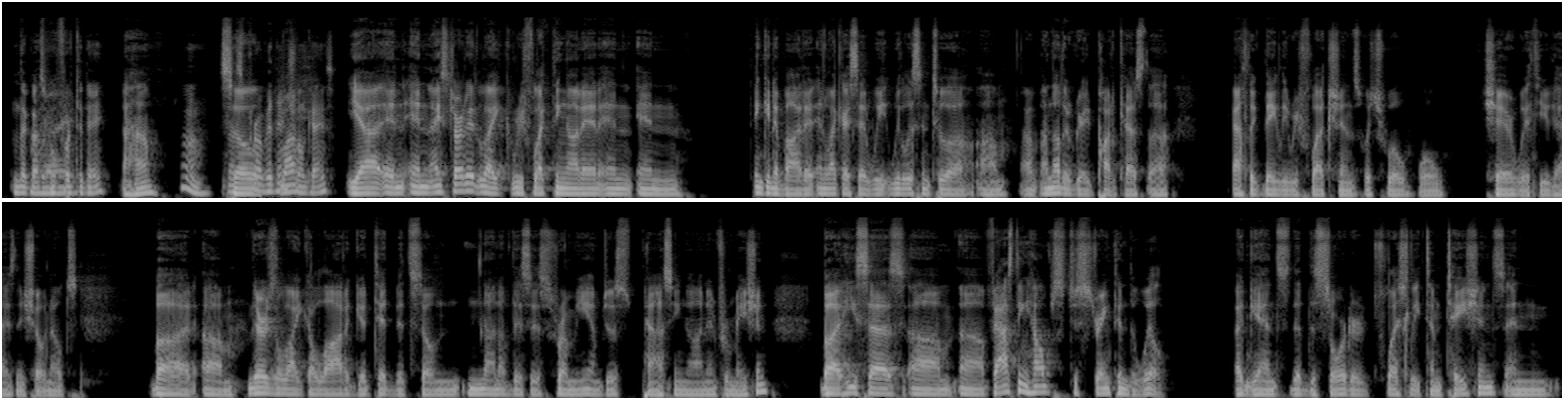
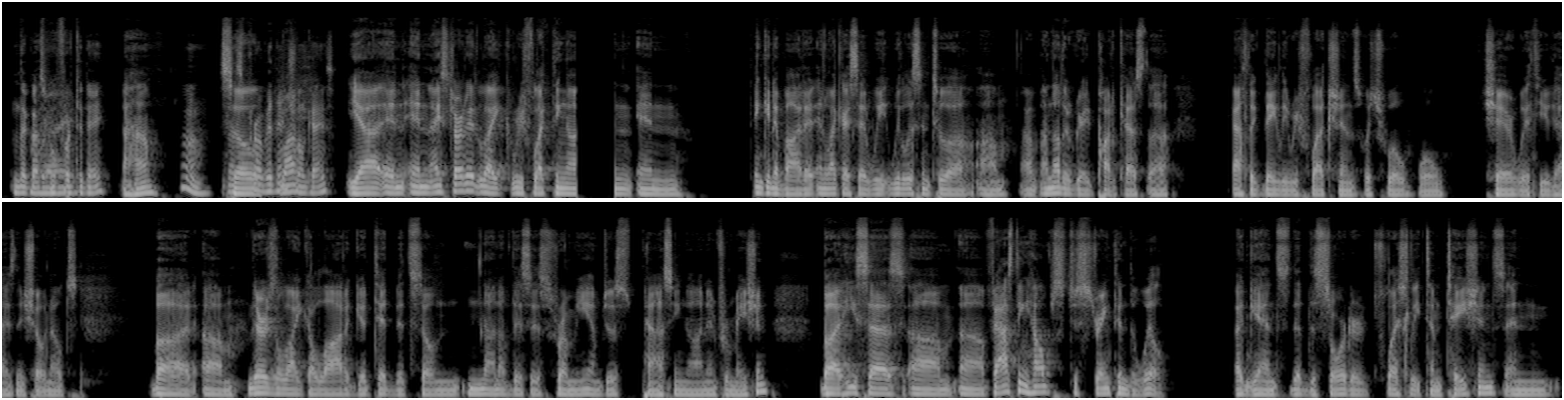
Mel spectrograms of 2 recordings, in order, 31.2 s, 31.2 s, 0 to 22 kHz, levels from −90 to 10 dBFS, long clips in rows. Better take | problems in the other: first | audio cutting out; at 6 s

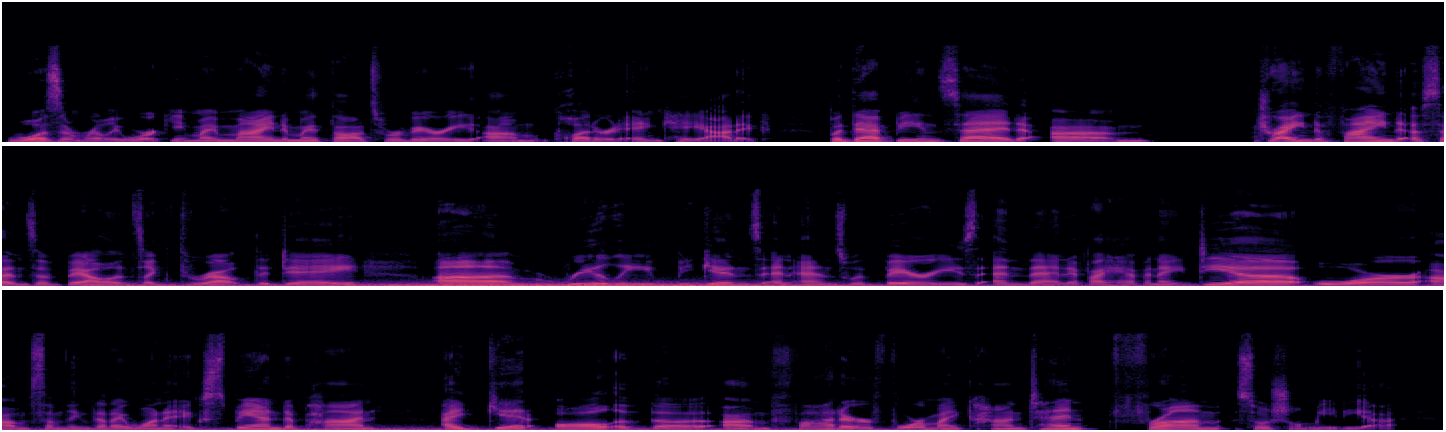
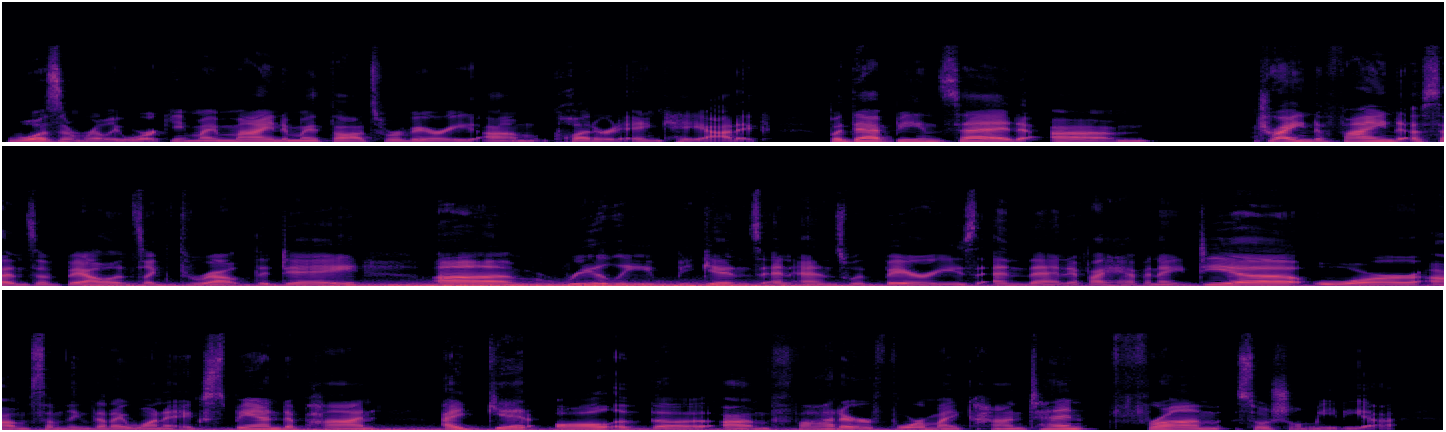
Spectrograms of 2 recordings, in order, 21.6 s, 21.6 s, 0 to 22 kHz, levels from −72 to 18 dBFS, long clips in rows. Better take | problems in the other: neither | wind noise on the microphone; occasional gusts; from 7.5 to 19 s; 15 dB below the speech; the same in both

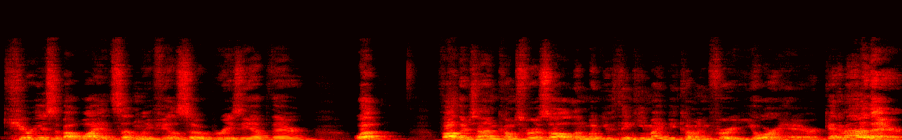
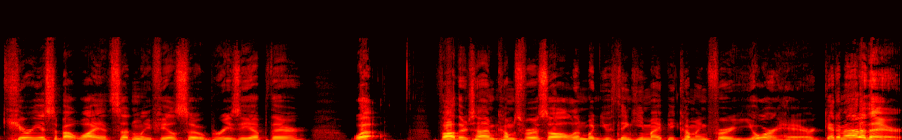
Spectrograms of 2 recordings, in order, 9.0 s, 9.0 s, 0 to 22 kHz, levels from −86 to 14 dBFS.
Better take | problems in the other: second | off-mic speech; far // room echo; slight; dies away in 0.4 s

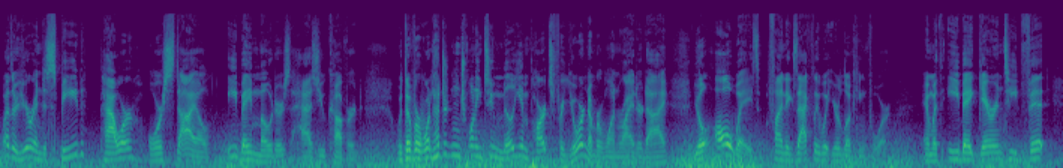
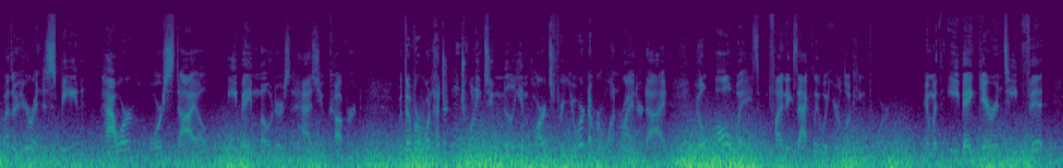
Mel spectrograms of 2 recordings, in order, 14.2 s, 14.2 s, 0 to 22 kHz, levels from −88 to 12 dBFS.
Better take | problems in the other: first | wind noise on the microphone; heavy; as loud as the speech; occasional gusts in the first

